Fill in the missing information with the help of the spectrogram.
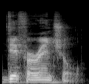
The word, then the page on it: differential: American English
